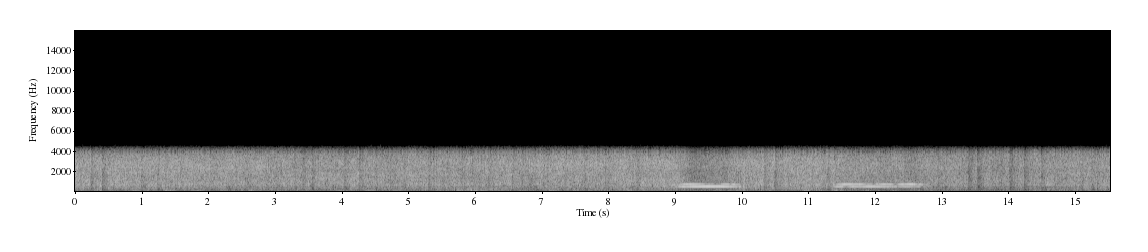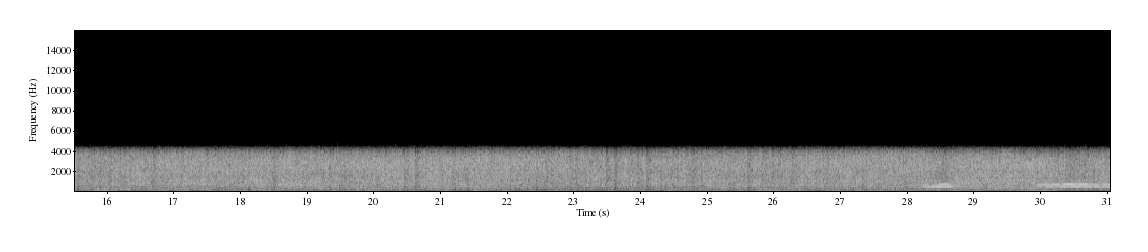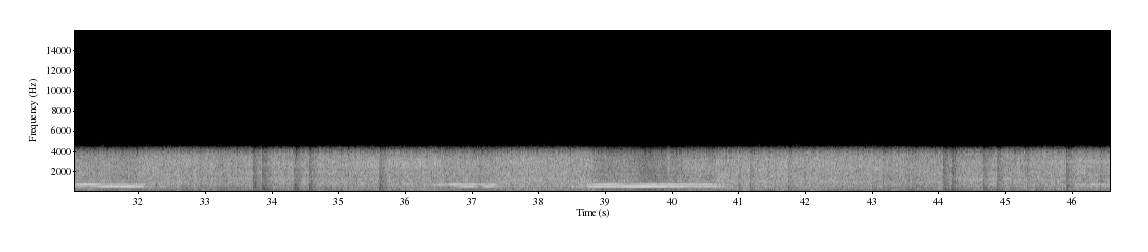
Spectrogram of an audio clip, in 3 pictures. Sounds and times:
Engine: 0.0s - 46.5s.

